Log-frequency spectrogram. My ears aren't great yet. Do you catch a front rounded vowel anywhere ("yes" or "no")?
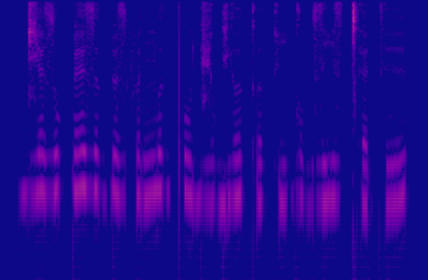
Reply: no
